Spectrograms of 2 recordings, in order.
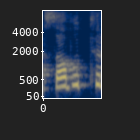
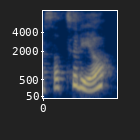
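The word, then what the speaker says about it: subtle: 서틀은 미묘한이란 뜻이고 B가 발음이 안 돼요. 서브틀 아니에요. 서틀이에요.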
